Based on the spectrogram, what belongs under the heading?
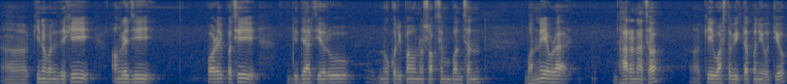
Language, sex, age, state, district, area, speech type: Nepali, male, 60+, West Bengal, Kalimpong, rural, spontaneous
